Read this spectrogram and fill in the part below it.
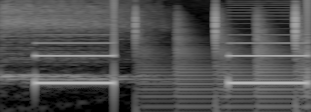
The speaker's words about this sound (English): He picked up the phone and called a friend from the past.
